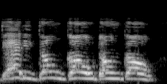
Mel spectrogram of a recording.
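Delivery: put-on childlike desperate pleading. Explaining a poem by acting out a child at a deathbed: imitating a little kid pleading. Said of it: "Like a little kid be like".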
